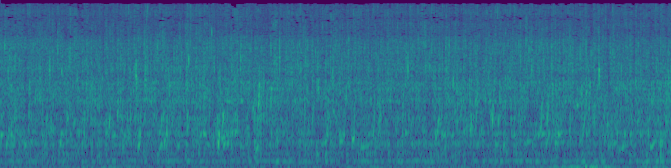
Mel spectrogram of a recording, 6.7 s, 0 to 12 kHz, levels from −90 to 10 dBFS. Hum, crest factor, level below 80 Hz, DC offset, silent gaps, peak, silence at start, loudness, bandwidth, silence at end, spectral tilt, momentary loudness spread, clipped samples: none; 22 dB; -52 dBFS; under 0.1%; none; -10 dBFS; 0 s; -29 LUFS; 11.5 kHz; 0 s; -1 dB/octave; 2 LU; under 0.1%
